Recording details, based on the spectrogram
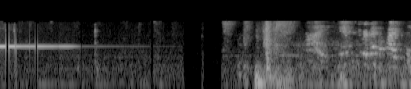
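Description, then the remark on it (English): A doorbell at a front door sounds once at the start: a steady mid-pitched chime tone that rings and slowly fades over a few seconds, followed by a brief silence and then a person talking. “somebody at my door.”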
